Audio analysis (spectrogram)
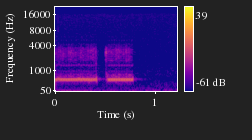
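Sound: phone call ringing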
